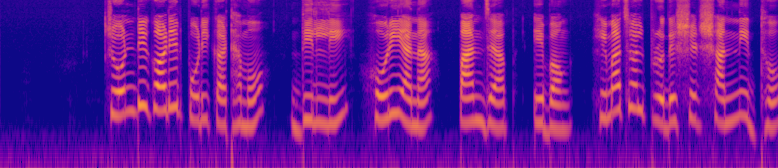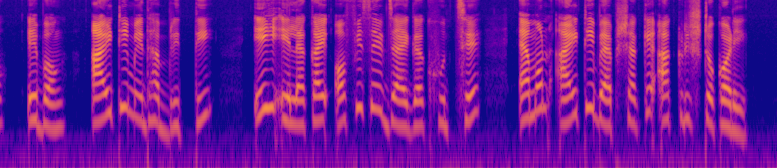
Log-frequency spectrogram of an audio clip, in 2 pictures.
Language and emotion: Bengali, neutral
